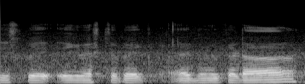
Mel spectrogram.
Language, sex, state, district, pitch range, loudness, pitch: Hindi, male, Uttar Pradesh, Shamli, 95-100 Hz, -15 LUFS, 100 Hz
